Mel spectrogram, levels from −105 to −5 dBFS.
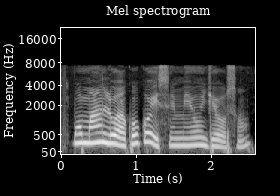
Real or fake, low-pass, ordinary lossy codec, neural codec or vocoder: real; 7.2 kHz; none; none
